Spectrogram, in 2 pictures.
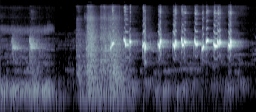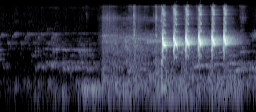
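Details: Female sooty-headed bulbul in breeding condition, calling the male: a few soft chirps, then a quick run of sharp, bright notes, a long pause, and a final fast burst of six ringing chirps.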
